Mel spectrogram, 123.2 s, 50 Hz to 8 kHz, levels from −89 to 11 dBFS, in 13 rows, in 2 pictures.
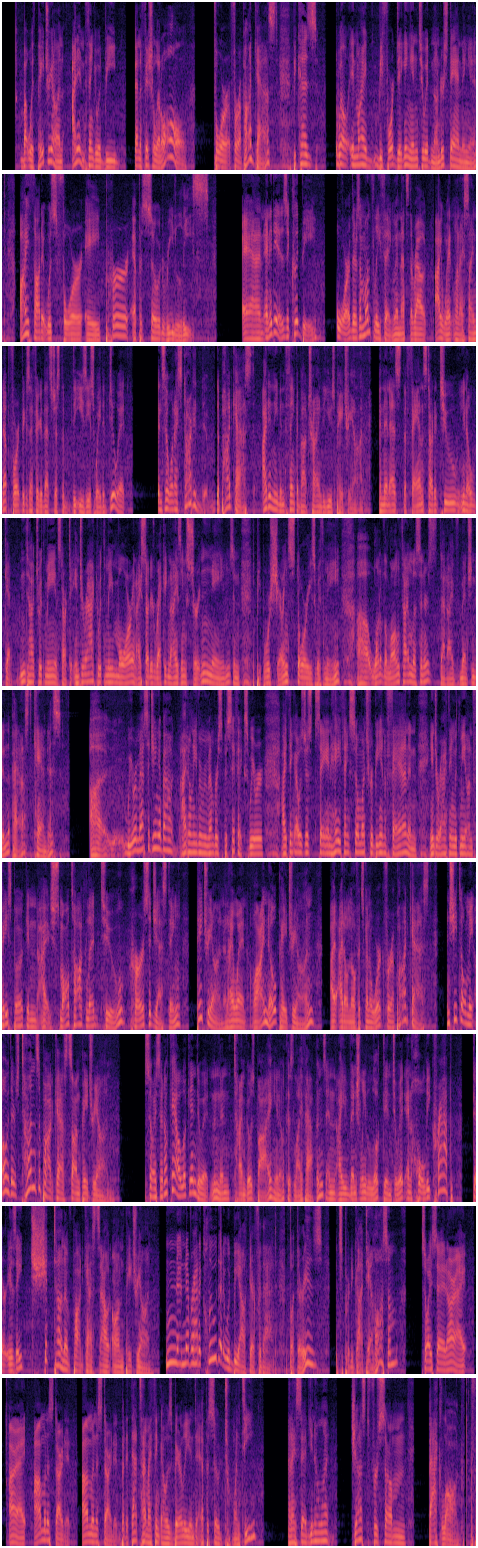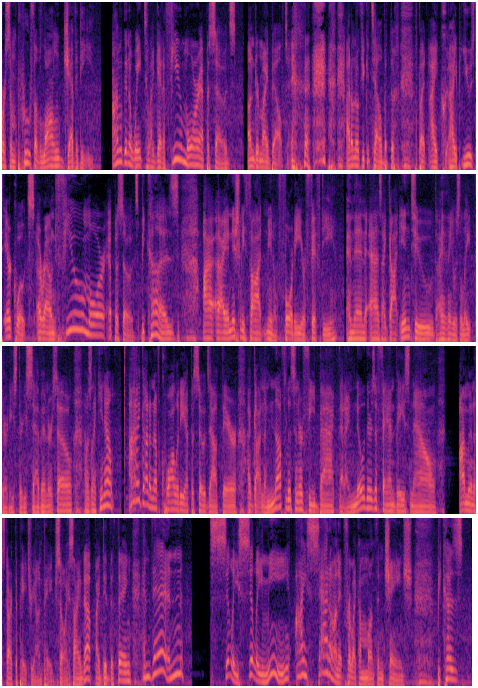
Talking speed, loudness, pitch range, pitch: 205 wpm, -22 LUFS, 100-140 Hz, 115 Hz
